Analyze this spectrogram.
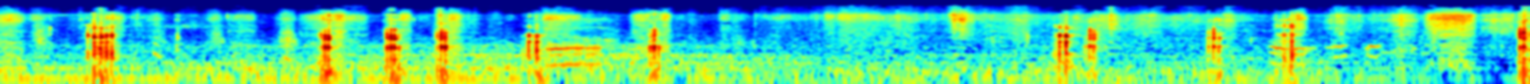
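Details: Minipigs giving short, sharp grunts and squeaky snorts in scattered bursts, some in quick pairs, with pauses between, over a low steady hum and faint voices.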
